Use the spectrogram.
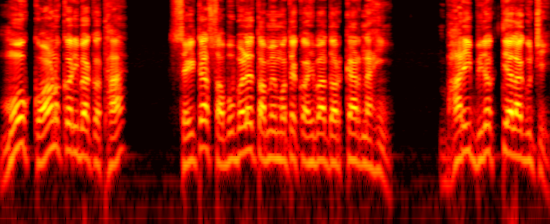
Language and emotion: Odia, angry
